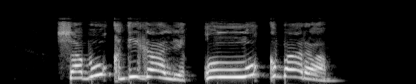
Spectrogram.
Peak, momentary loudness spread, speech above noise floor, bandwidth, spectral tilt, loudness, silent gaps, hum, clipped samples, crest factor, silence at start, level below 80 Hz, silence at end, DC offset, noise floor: 0 dBFS; 7 LU; 75 dB; 7.8 kHz; -5 dB/octave; -10 LUFS; none; none; under 0.1%; 12 dB; 0.6 s; -56 dBFS; 0.8 s; under 0.1%; -84 dBFS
